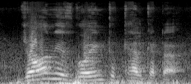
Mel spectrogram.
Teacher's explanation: if this statement is spoken in falling tone it will be a statement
